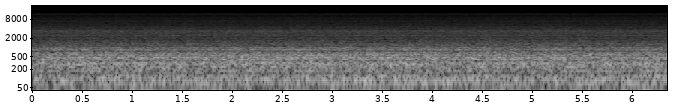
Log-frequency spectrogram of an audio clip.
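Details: Green Mountain Grill Jim Bowie Choice, reassembled after the auger was cleaned out because it had stopped working: the auger now turns, but the motor gives a steady, loud drone with no knocks or grinding. Loud auger motor noise, cause unclear.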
